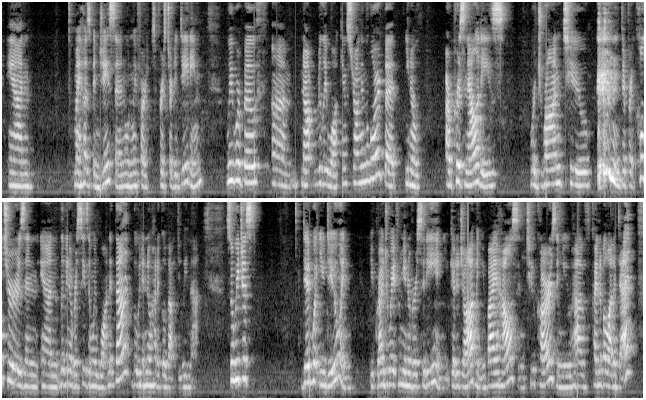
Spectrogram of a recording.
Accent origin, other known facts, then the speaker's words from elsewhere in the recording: San Diego, California, United States; moved away as an adult; also born or lived in northern Idaho; we were born and raised in San Diego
